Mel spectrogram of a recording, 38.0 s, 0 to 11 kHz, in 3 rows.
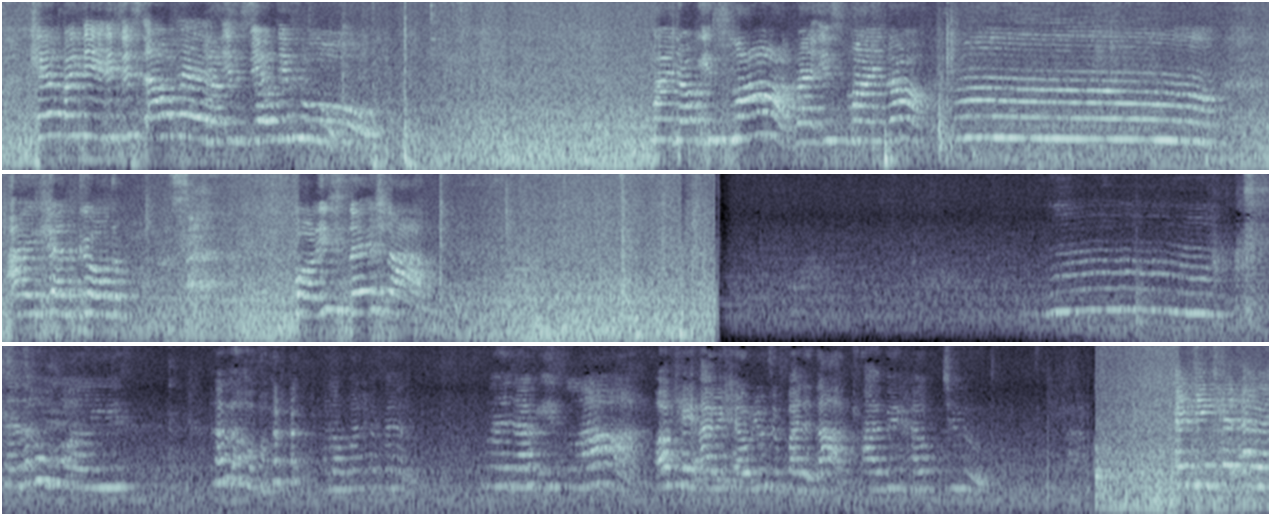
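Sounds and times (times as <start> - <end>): loud steady noise: 0.0 - 10.4, 11.3 - 20.4, 36.2 - 38.0
child's voice: 0.3 - 3.8, 6.5 - 15.0, 15.6 - 17.0, 23.1 - 26.7, 27.4 - 35.3, 37.1 - 38.0
steady rushing noise: 12.2 - 19.9.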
